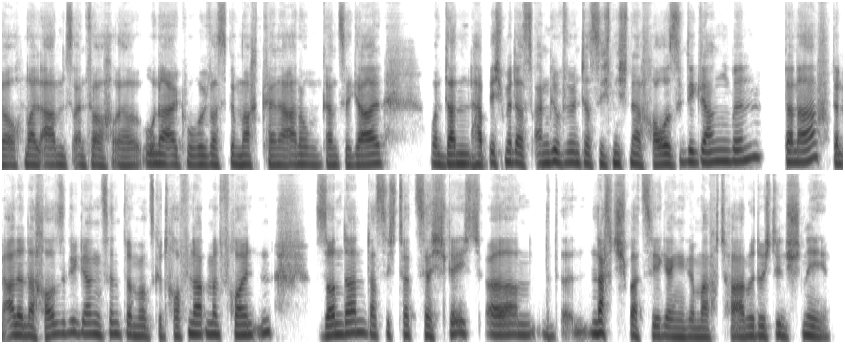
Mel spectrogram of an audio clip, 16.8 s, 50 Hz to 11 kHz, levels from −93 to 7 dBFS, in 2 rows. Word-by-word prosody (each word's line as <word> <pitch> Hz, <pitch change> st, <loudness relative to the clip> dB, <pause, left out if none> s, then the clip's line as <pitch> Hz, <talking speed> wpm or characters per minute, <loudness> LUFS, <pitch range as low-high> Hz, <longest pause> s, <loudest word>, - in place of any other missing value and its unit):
wir 125 Hz, -, 0 dB
auch 120 Hz, -1 st, -5 dB
mal 130 Hz, -2 st, 0 dB
abends 130 Hz, -1 st, -2 dB
einfach, 125 Hz, -3 st, -3 dB
äh, 125 Hz, 0 st, -3 dB
ohne 145 Hz, -1 st, +2 dB
Alkohol 130 Hz, 0 st, -1 dB
was 135 Hz, -2 st, -3 dB
gemacht, 135 Hz, -1 st, -1 dB
keine 130 Hz, -1 st, -1 dB
Ahnung, 135 Hz, -1 st, -1 dB
ganz 130 Hz, -1 st, -3 dB
egal. 135 Hz, +3 st, +3 dB, 0.5 s
Und 145 Hz, -2 st, -2 dB
dann 140 Hz, -1 st, +4 dB
habe 135 Hz, +3 st, 0 dB
ich 150 Hz, -, -1 dB
mir 165 Hz, -, +3 dB
das 145 Hz, -6 st, 0 dB
angewöhnt, 155 Hz, +1 st, 0 dB
dass 145 Hz, -3 st, -1 dB
ich 135 Hz, -1 st, -3 dB
nicht 150 Hz, +2 st, 0 dB
nach 135 Hz, -4 st, -1 dB
Hause 140 Hz, +3 st, +3 dB
gegangen 170 Hz, +1 st, +2 dB
bin 205 Hz, +7 st, 0 dB, 0.2 s
danach, 170 Hz, +7 st, +2 dB
wenn 145 Hz, -1 st, 0 dB
alle 150 Hz, +1 st, +3 dB
nach 135 Hz, -4 st, -1 dB
Hause 165 Hz, +5 st, 0 dB
gegangen 170 Hz, -2 st, -1 dB
sind, 170 Hz, +2 st, -4 dB
wenn 155 Hz, -2 st, +1 dB
wir 140 Hz, -, 0 dB
uns 125 Hz, -, -6 dB
getroffen 140 Hz, +4 st, -2 dB
hatten 165 Hz, +1 st, +3 dB
mit 165 Hz, -2 st, +1 dB
Freunden, 165 Hz, +4 st, +1 dB, 0.4 s
sondern 175 Hz, +5 st, +3 dB
dass 155 Hz, -3 st, -3 dB
ich 160 Hz, -, -4 dB
tatsächlich, 165 Hz, +3 st, -2 dB
ähm, 80 Hz, -, +2 dB
d 140 Hz, -5 st, -10 dB
äh, -, -, -11 dB
Nachtspaziergänge 145 Hz, -8 st, +1 dB
gemacht 125 Hz, -1 st, -3 dB
habe 140 Hz, +2 st, +2 dB
durch 140 Hz, -4 st, -1 dB
den 150 Hz, -3 st, -2 dB
Schnee. 135 Hz, -2 st, 0 dB
145 Hz, 195 wpm, -24 LUFS, 130-165 Hz, 0.5 s, dann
